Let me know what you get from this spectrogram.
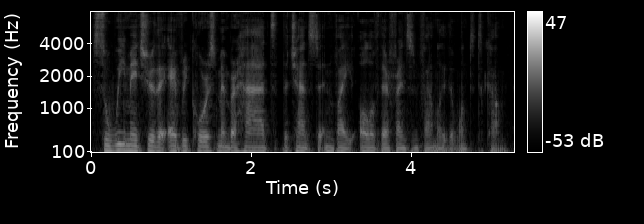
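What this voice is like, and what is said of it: Scottish accent. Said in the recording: “I hear a nice Scottish accent here”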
